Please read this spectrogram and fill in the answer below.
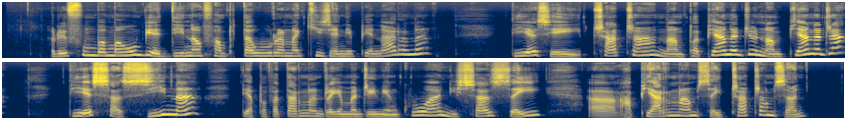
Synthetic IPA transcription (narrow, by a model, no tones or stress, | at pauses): refumbəmaumbiad̪inənfampi̥t̪auɾanakʰizanepenaɾanə | d̪̥iəzeʈ͡ʂaʈ͡ʂənampapjanaʈ͡ʂiwnamipjanaʈ͡ʂə | d̪̥iəsaz̥inə | d̪̥eapafant̪aɾanəɳɖ͡ʐajamaɳɖ͡ʐenanikuanisaziz̥aj̰ | a̰pjaɾanamizajʈ͡ʂaʈ͡ʂamizani̥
